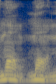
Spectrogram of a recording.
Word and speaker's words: Hmong: But Hmong is like Hmong, like that's how it's pronounced. Hmong, no Mongolian, but Hmong.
